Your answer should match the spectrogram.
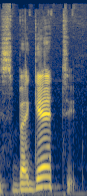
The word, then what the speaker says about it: spaghetti: So what is the letter that we don't say here in this word spaghetti? It is of course letter h.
